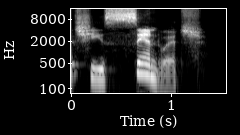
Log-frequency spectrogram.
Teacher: i didn't say that z sound cheese very strongly right but we linked the sounds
